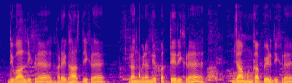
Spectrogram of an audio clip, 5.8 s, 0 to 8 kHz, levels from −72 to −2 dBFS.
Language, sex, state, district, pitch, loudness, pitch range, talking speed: Hindi, male, Bihar, Purnia, 135 Hz, -17 LUFS, 130-145 Hz, 235 wpm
